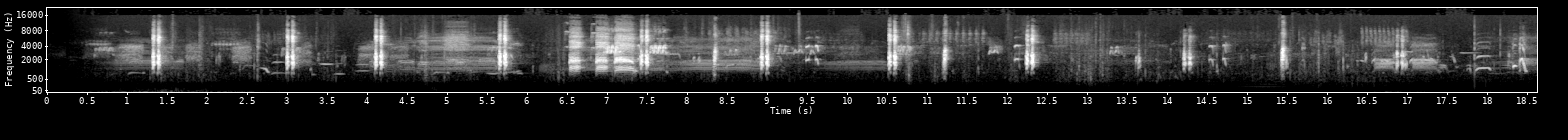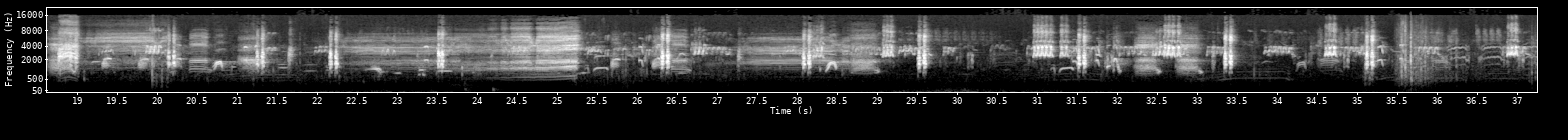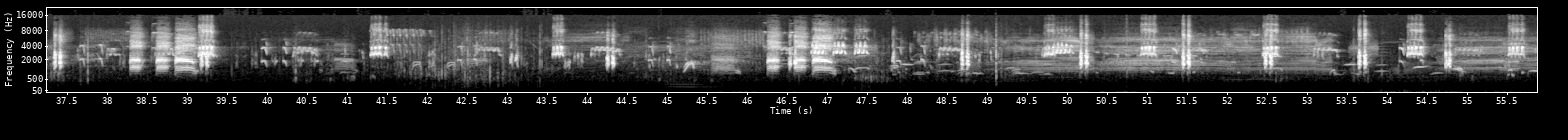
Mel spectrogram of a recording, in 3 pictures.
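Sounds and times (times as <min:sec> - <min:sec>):
yellow-headed blackbird calling: 0:00.6 - 0:10.9, 0:13.4 - 0:55.8.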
